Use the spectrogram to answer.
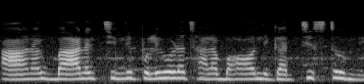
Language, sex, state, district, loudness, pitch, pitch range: Telugu, female, Telangana, Nalgonda, -17 LUFS, 255 Hz, 245-280 Hz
